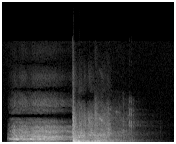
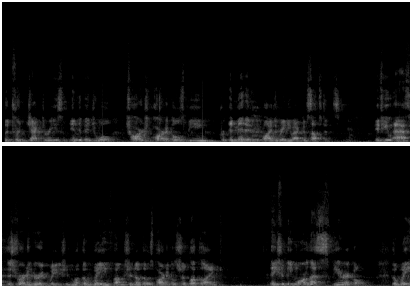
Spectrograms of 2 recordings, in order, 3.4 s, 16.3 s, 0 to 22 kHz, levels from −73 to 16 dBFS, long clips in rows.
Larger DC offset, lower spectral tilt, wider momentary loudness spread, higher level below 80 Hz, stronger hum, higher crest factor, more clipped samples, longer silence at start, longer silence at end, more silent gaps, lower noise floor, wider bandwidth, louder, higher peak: neither; first, -6 dB/octave vs -3.5 dB/octave; first, 19 LU vs 13 LU; first, -26 dBFS vs -58 dBFS; neither; about the same, 16 dB vs 18 dB; first, 0.1% vs under 0.1%; about the same, 0.1 s vs 0.05 s; first, 0.8 s vs 0 s; neither; second, -52 dBFS vs -56 dBFS; about the same, 16.5 kHz vs 17.5 kHz; first, -14 LUFS vs -35 LUFS; first, 0 dBFS vs -18 dBFS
